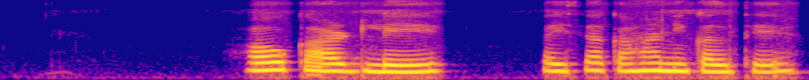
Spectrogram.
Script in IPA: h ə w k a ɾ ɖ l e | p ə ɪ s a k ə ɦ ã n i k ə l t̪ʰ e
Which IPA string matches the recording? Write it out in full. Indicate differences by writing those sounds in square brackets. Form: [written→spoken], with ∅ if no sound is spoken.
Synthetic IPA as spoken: h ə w k a ɾ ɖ l e | p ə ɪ s a k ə ɦ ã n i k ə l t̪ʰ e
